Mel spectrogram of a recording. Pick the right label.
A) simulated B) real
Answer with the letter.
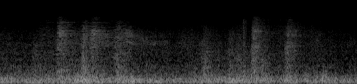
B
